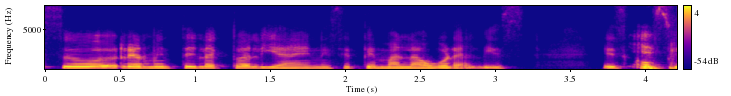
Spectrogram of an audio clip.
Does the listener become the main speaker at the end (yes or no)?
yes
